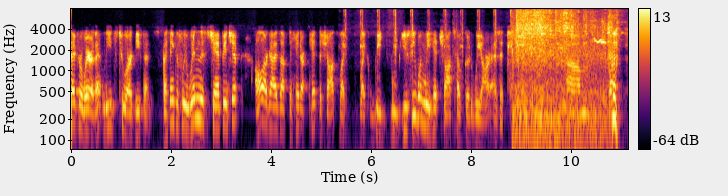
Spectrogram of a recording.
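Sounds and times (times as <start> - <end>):
speech: 0.0 - 11.1
bomb sound effect signalling time is up: 8.8 - 10.9.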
